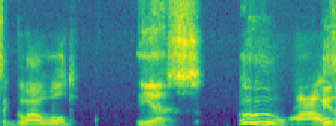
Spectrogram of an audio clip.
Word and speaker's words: Goa'uld: Is that how you pronounce it? Goa'uld?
